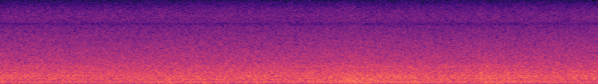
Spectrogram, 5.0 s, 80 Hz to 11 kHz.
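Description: Steady, even rushing noise in a metro station beside an MR-73 subway train standing at the platform.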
